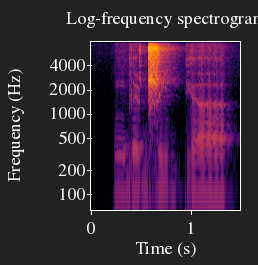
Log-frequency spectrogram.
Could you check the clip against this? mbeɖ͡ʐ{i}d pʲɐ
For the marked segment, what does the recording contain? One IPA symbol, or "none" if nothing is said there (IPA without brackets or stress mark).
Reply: i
